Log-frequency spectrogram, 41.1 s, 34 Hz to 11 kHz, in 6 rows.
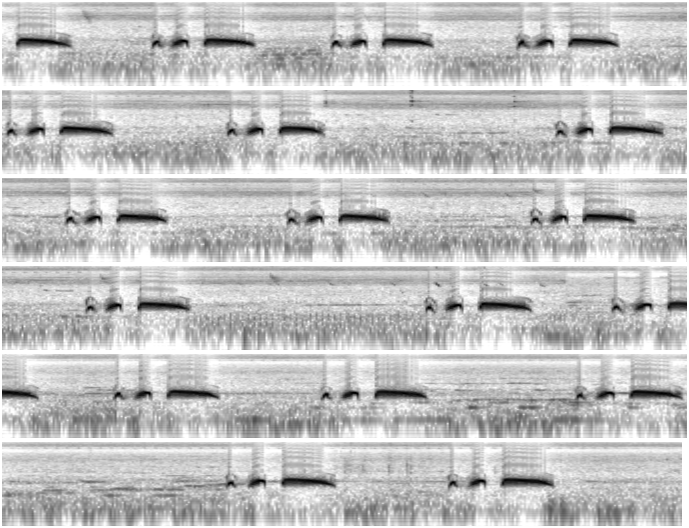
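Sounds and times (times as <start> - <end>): dove cooing: 0.0 - 0.8, 1.4 - 2.6, 3.2 - 4.4, 5.1 - 8.1, 9.1 - 10.1, 12.4 - 13.6, 14.3 - 15.4, 16.5 - 17.7, 19.0 - 20.1, 21.4 - 22.5, 24.8 - 29.7, 30.5 - 34.5, 35.3 - 37.7, 38.7 - 39.8.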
